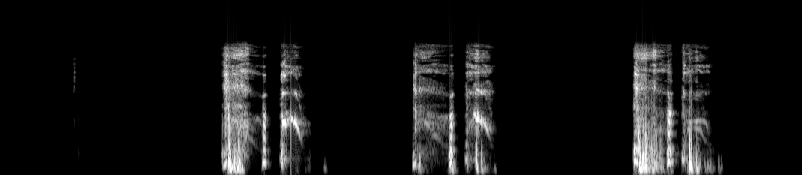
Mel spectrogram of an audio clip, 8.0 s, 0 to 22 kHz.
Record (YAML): three_cough_length: 8.0 s
three_cough_amplitude: 31163
three_cough_signal_mean_std_ratio: 0.31
survey_phase: beta (2021-08-13 to 2022-03-07)
age: 45-64
gender: Female
wearing_mask: 'No'
symptom_cough_any: true
symptom_runny_or_blocked_nose: true
symptom_sore_throat: true
symptom_diarrhoea: true
symptom_fever_high_temperature: true
symptom_other: true
symptom_onset: 3 days
smoker_status: Never smoked
respiratory_condition_asthma: false
respiratory_condition_other: false
recruitment_source: Test and Trace
submission_delay: 1 day
covid_test_result: Positive
covid_test_method: RT-qPCR
covid_ct_value: 20.3
covid_ct_gene: ORF1ab gene
covid_ct_mean: 20.6
covid_viral_load: 180000 copies/ml
covid_viral_load_category: Low viral load (10K-1M copies/ml)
